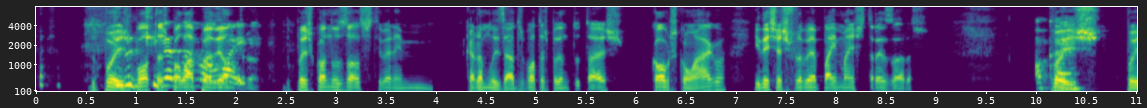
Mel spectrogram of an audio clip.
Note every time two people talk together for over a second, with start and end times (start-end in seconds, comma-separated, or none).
0.7-2.1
